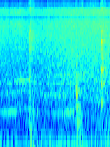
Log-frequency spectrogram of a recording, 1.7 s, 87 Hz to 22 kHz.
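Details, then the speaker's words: Chevy/GMC 1988-98 truck with a new windshield wiper motor and linkage after replacement, run on a dry windshield: quiet low hum with light soft ticks as the arms sweep; wiper motor and linkage run smoothly, normal operation. "real quiet real quiet okay that's all we're doing it's bad to run them on a dry windshield but super quiet which is good"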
